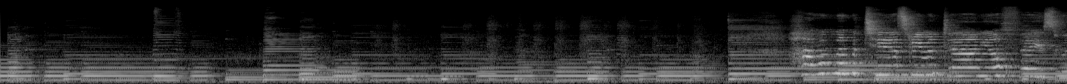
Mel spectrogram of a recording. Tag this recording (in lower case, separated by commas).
music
